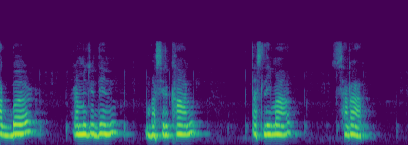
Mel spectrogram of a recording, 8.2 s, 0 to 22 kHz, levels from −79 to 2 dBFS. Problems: background sounds at intervals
